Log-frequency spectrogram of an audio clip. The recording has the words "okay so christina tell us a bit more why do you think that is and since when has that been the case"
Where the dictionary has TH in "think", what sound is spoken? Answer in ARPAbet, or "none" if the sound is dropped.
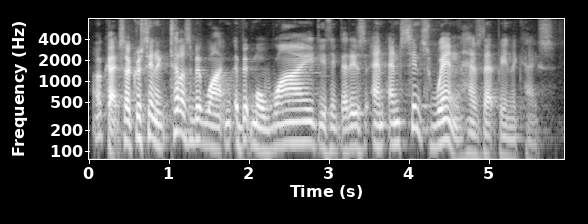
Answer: TH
